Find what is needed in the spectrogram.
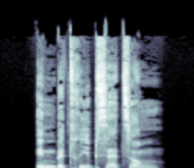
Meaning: commissioning of a facility
- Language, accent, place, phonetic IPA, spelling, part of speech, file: German, Germany, Berlin, [ɪnbəˈtʁiːpˌzɛt͡sʊŋ], Inbetriebsetzung, noun, De-Inbetriebsetzung.ogg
